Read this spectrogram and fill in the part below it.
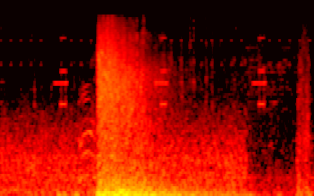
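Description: An explosion booms and rumbles nearby.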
